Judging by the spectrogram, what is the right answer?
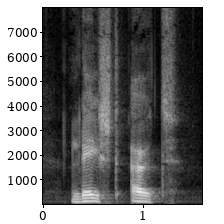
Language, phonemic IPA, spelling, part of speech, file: Dutch, /ˈlest ˈœyt/, leest uit, verb, Nl-leest uit.ogg
- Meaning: inflection of uitlezen: 1. second/third-person singular present indicative 2. plural imperative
